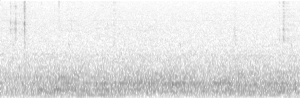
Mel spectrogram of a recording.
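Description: Faint scraping of a Mora Clipper carving knife paring into a thin stick, with a few light ticks as the blade goes back over the notch lines to deepen them.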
